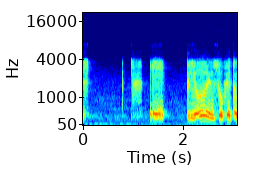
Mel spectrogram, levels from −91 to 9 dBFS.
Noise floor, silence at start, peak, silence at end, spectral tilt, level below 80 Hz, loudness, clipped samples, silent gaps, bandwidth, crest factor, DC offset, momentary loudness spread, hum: -55 dBFS; 0 s; -2 dBFS; 0 s; -7 dB/octave; -60 dBFS; -17 LUFS; under 0.1%; none; 4.3 kHz; 16 dB; under 0.1%; 17 LU; none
